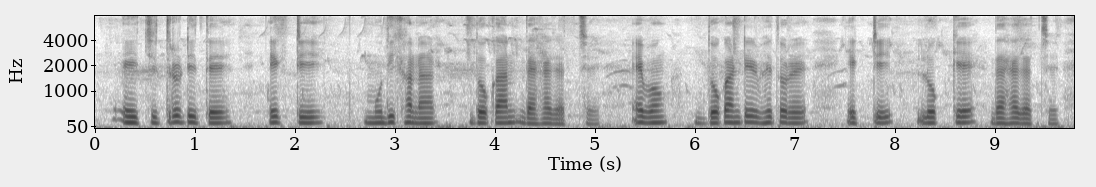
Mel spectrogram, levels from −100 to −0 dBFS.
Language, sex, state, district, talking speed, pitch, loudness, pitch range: Bengali, male, West Bengal, Malda, 85 wpm, 150 Hz, -36 LUFS, 140-155 Hz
